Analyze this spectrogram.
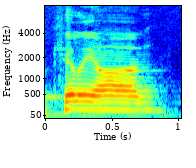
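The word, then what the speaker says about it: Chilion: it for you but they all pronounce it like a hard CH like character cut and sew Killian and mail on alright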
